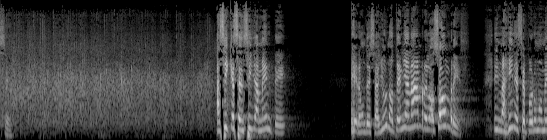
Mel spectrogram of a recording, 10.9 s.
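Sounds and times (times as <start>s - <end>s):
audience applauding: 0.0s - 4.8s
speech: 0.1s - 0.4s, 4.3s - 5.8s, 7.0s - 10.9s.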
